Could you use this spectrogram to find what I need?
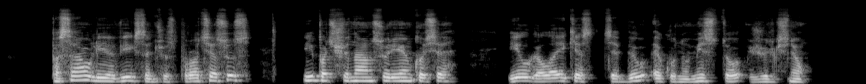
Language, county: Lithuanian, Šiauliai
